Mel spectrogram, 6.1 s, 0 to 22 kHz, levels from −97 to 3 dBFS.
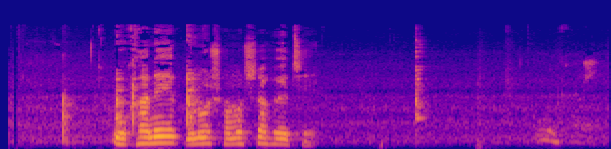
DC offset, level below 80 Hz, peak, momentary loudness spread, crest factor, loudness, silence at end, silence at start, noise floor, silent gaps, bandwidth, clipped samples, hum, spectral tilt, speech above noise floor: under 0.1%; -76 dBFS; -4 dBFS; 25 LU; 24 dB; -25 LUFS; 0.2 s; 0.6 s; -58 dBFS; none; 11.5 kHz; under 0.1%; none; -5.5 dB/octave; 35 dB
